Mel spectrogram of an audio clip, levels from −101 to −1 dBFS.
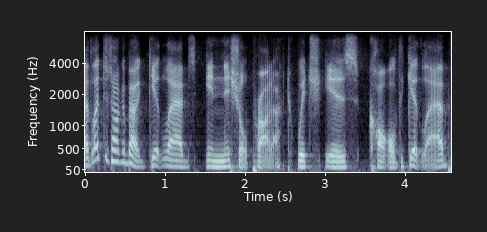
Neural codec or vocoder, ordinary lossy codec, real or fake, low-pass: none; Opus, 32 kbps; real; 7.2 kHz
